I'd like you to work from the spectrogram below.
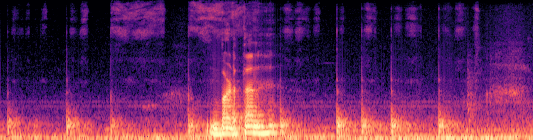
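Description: A pen scratching across a surface while a diagram is drawn, with steady rhythmic strokes and scribbles under someone speaking Hindi, loudest in a dense burst midway.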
